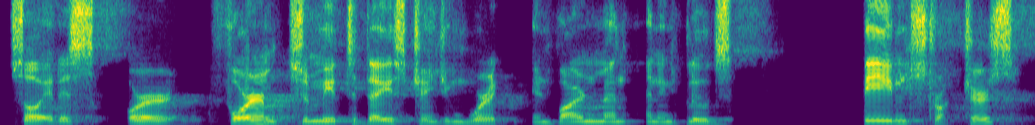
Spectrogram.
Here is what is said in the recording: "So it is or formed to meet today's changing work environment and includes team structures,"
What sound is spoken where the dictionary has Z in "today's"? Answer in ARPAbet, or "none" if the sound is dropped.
S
